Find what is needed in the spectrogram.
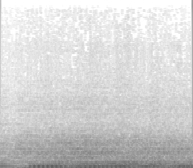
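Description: Low, dark sustained texture from a sampled-clarinet virtual instrument, swelling about a third of a second in with a rapid flutter running through it.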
